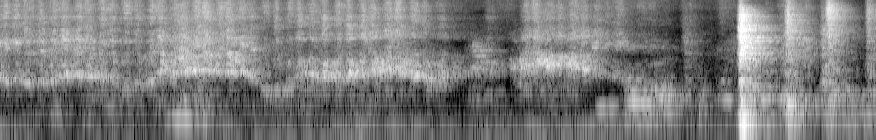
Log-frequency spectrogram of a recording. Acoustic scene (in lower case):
restroom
